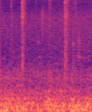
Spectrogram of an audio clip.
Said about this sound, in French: Nous assistons gros orage, du tonnerre.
